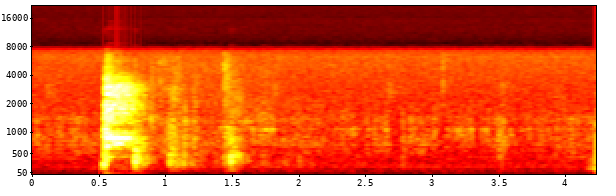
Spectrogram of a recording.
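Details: Irish Water Spaniel puppy acting up: one loud, harsh bark opens, followed by two softer short yips about half a second apart, a quiet pause with faint low sounds, then another sharp bark at the very end.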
